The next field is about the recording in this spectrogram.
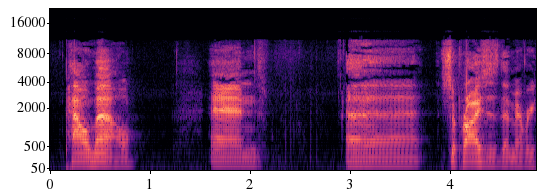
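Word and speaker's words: Pall Mall: carton or pack of what we would say as like paul malls but uh in in england is pronounced something closer to palmell and uh surprises them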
